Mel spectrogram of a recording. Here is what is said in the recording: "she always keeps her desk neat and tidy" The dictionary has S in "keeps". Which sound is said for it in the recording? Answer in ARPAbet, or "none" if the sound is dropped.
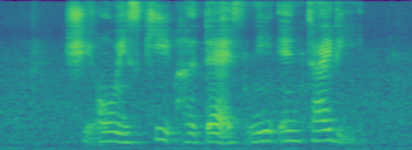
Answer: none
